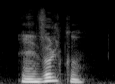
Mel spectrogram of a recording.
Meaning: volcano
- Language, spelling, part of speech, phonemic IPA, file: French, volcan, noun, /vɔl.kɑ̃/, Fr-volcan.ogg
